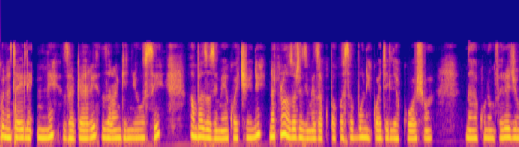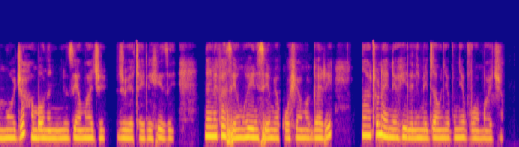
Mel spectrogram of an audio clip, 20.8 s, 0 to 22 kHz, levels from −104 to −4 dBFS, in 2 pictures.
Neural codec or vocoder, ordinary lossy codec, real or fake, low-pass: none; AAC, 48 kbps; real; 7.2 kHz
